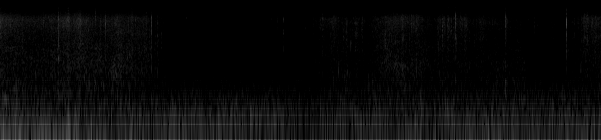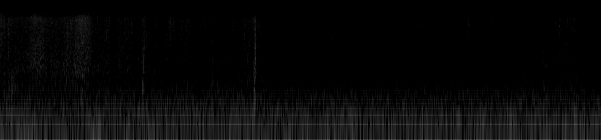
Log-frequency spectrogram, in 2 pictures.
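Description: Footsteps and rustling through dry pine needles and brushy undergrowth, coming in bursts with quieter spells between. Two short sharp clicks, one about halfway through and one a little past two-thirds of the way.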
